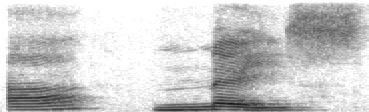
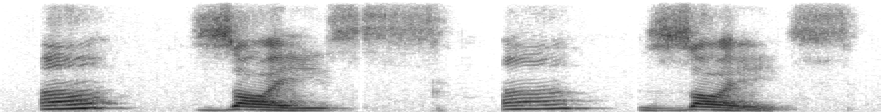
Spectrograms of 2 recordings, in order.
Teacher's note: Porque a sílaba forte é a última.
